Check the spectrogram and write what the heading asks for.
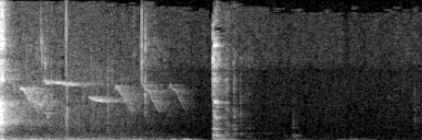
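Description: Near silence between stretches of talk: a voice trails off at the start, then one faint click about a second in, then dead silence.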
